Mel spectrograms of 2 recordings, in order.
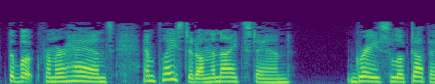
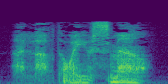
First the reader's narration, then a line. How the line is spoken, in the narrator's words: whispered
